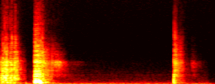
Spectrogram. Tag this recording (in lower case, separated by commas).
fart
